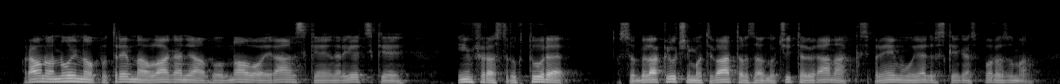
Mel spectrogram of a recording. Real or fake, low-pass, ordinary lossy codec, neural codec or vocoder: fake; 7.2 kHz; none; codec, 16 kHz, 4 kbps, FunCodec, trained on Chinese and English, 50 frames a second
